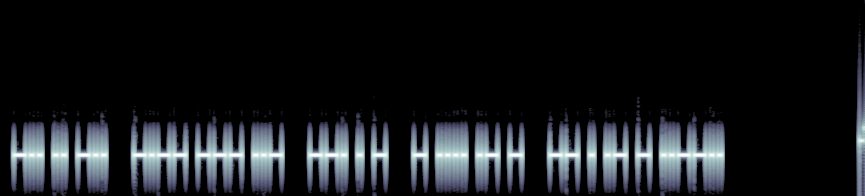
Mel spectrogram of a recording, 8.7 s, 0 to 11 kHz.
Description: Morse code, heard as a keyed tone, about 30 wpm, 700 Hz. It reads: DID YOU GET THAT MEAT?
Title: Sentences from Top 1000 Words - Review Part 3 - 30wpm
